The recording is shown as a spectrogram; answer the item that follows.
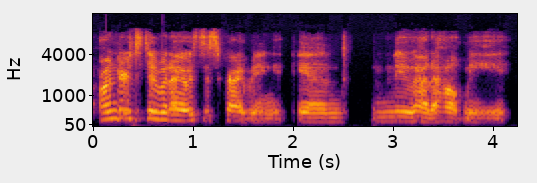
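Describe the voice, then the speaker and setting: A woman with a deep, gravelly voice takes her time as a guest on a Milwaukee, US podcast. The talk is a casual interview about teaching art, full of ums and small laughs as she hesitates.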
